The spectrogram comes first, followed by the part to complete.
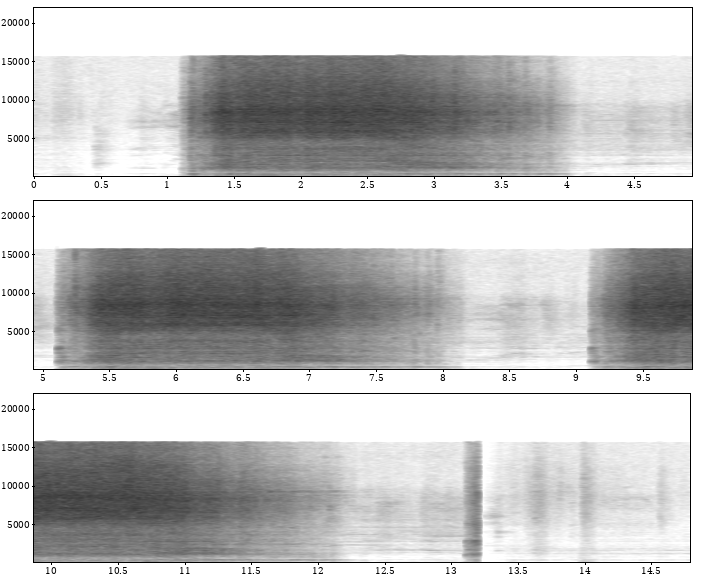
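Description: Countertop blender running its smoothie program: three pulses of about three seconds each, the motor speeding up and then winding down in each, with about a second's pause between them. A short click follows near the end.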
